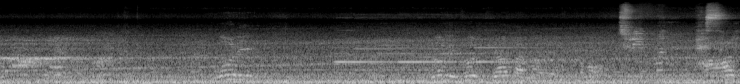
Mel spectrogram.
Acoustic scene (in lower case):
subway train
